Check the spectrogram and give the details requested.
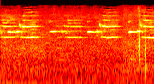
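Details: Blue jay, Cyanocitta cristata, giving clear, whistled, ringing notes with stacked overtones, several short tonal phrases repeated about every second, and a brief sharp click near the end over soft background hiss.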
